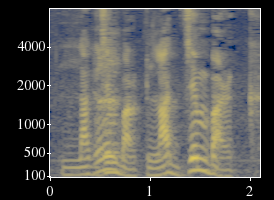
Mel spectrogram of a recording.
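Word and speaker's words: Luxembourg: লাক্সেমবার্গ উচ্চারণ হবে এরকম, 2,94,000।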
